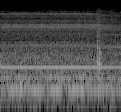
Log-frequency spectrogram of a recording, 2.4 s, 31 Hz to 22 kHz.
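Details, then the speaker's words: Asus Essentio CM6850 desktop (Core i7, 8 GB RAM) running with the case open, a temporary old ATI Radeon card and an added rear case fan: steady whirring hum at a constant high fan tone, mostly from the graphics card fan running normally. "so uh now you can listen to the sound I forgot to turn it on a lot of that sound is actually coming from the graphics card thing on this old ATI"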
